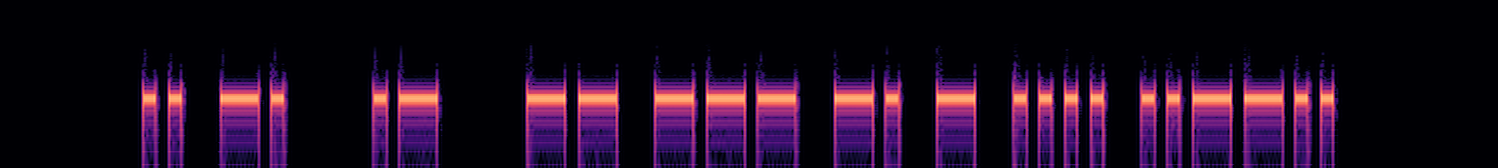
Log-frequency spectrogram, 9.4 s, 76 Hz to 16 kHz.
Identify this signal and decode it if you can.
Morse code, heard as a keyed tone, about 15 wpm, 700 Hz. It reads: IN A MONTH?
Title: Sentences from Top 1000 Words - Review Part 5 - 15wpm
